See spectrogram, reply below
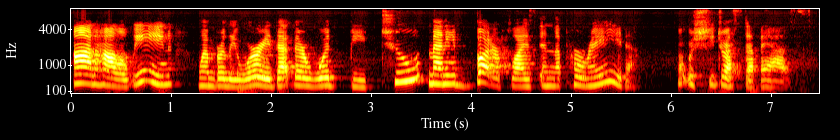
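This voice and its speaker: A woman reading a story aloud to young children, pausing to explain and ask them simple questions. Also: on the high side, expressive, dull audio.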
